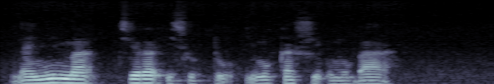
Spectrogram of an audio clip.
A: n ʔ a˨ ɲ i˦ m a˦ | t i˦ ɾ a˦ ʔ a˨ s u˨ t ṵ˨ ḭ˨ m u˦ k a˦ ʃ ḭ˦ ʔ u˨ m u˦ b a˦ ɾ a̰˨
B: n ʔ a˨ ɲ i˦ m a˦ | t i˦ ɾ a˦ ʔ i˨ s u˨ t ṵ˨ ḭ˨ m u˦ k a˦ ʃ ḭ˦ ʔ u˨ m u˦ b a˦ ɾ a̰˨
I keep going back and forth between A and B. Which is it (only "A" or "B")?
B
